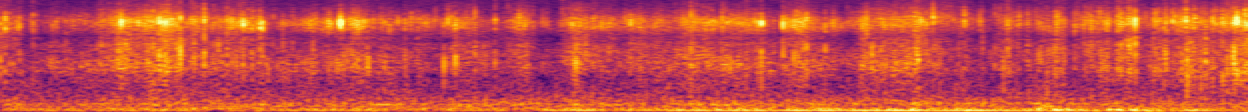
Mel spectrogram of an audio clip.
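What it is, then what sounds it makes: Plastic mailer bag being scratched and crinkled. A flat, empty white plastic poly mailer bag is scratched with fingertips and long nails as it lies on a blanket, then lifted and crinkled in the hands. The result is a steady, bright, crackly rustle with fine high scratchy detail and a faint low rumble underneath.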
